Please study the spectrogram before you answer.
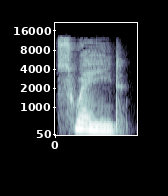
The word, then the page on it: suede: British English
